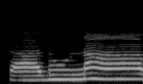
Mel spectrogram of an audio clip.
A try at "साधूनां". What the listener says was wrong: शरण्य साधु नाम अनुस्वार है यहाँ पर ना, उसका उच्चारण कीजिएगा।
